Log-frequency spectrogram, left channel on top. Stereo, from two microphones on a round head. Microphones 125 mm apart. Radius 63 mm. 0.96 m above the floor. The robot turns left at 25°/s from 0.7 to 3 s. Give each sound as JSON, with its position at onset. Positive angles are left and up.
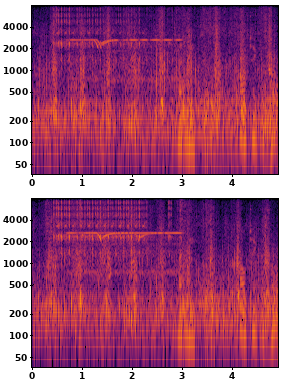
{"t": 0.4, "sound": "a camera shutter", "azimuth_deg": -25}
{"t": 2.9, "sound": "a man speaking", "side_deg": -10}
